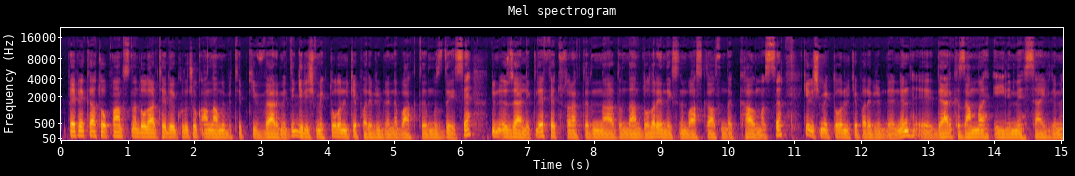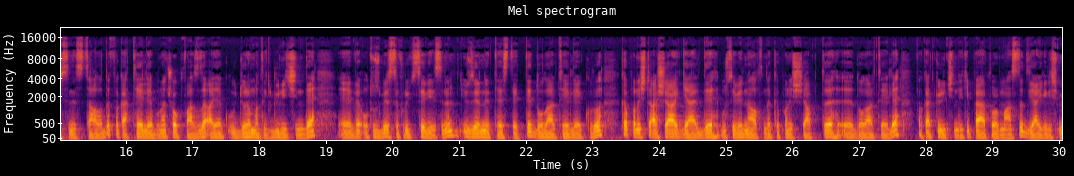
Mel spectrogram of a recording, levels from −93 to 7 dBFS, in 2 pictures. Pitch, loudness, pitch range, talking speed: 85 Hz, -20 LUFS, 80-90 Hz, 140 wpm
